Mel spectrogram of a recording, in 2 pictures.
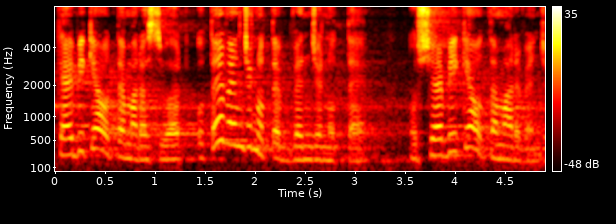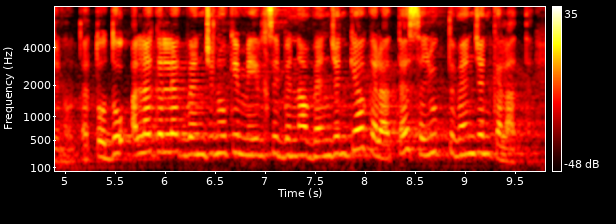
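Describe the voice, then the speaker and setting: Young woman teacher, high gravelly voice, asks the kids stuff then answers it herself, roomy echo. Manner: patient, asks and answers her own questions, calls pupils "beta". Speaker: school teacher. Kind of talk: Hindi grammar lesson for young children. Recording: roomy echo with faint background noise.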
